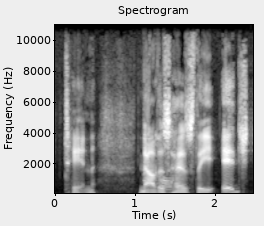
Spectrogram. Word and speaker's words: X: going to be pronounced X like Xcode and so when we were sitting there waiting for the iPhone it and in fact you pronounced at 10:00 it's a Roman numeral tin now this has the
